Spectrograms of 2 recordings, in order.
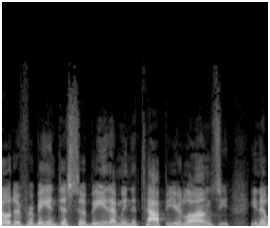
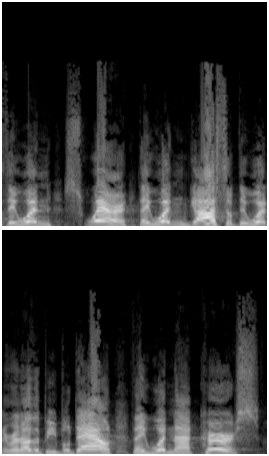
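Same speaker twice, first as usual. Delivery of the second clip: loud, higher, slowed preaching on the key questions; full-force preaching; 7 semitones higher, 9 dB louder than usual. Acted. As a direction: drive it home to the congregation. Preaching build to climax.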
